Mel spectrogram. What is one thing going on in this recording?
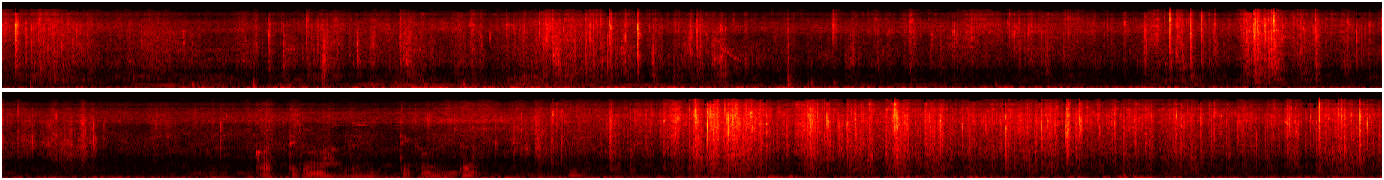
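Dry palm leaves rustle and crackle as they are handled.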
